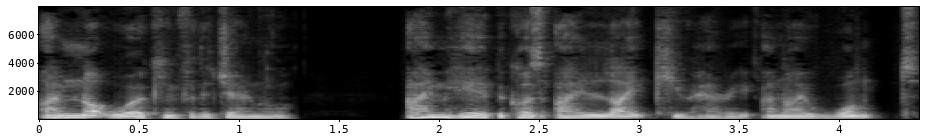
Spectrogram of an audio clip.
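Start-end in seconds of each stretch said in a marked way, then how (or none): none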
